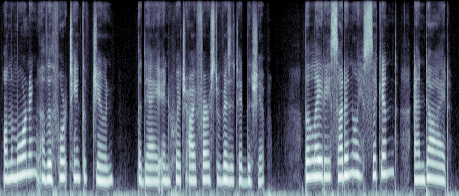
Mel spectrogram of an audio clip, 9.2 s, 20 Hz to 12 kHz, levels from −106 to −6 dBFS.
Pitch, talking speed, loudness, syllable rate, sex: 235 Hz, 150 wpm, -18 LUFS, 3.3 syllables/s, female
